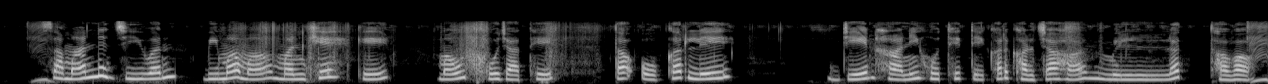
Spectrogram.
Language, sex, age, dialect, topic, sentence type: Chhattisgarhi, female, 31-35, Western/Budati/Khatahi, banking, statement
